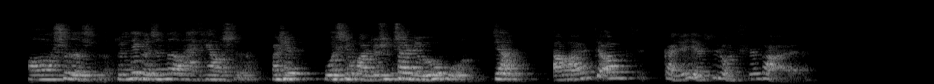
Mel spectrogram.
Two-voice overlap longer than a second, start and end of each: none

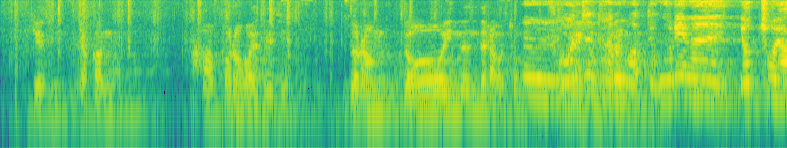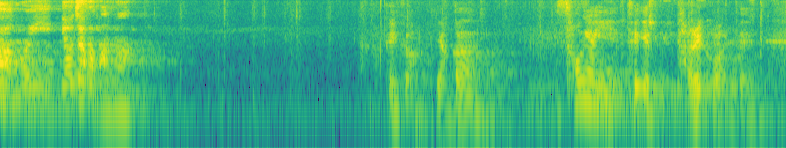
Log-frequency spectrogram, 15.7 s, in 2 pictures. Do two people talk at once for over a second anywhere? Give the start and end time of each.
5.2-6.4

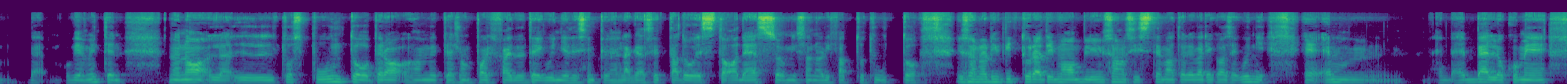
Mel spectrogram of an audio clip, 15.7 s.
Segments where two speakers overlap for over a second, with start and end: none

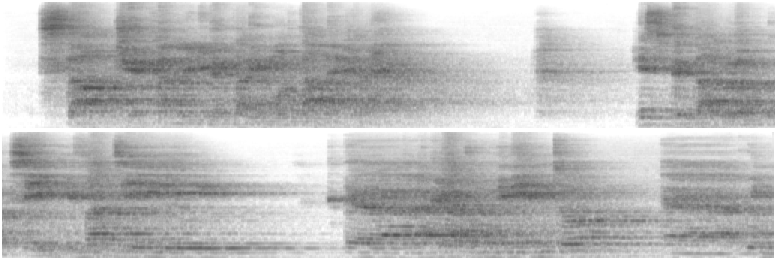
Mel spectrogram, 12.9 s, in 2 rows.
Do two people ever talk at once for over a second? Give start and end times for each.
none

